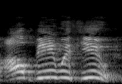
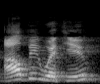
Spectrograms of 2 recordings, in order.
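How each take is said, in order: First: Higher, slow, reassuring; God gently pressing a doubting man. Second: Said in the usual way. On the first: Acted. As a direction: lift it up and slow it down like a patient God. Preacher voices God reassuring Gideon.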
